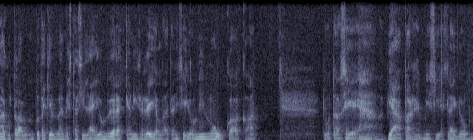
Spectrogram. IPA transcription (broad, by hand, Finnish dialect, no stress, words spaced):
ɑlɑkutɑlɑ tuotɑ keʋːæimestæ silːæ eij oːm myølækːæ niːn̞ se reijælːɑitɑ niːn s eij oːn nuːkɑːkɑːn tuotɑ se jæː pɑremːin̞ siːhen silːæ eij̆ oːm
